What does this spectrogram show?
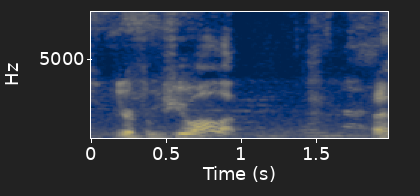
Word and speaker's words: Puyallup: And I was like, well, you obviously know Washington because you pronounce Puyallup. Right, yeah. And because most people are like, how I would Poi something. Yeah. Pui something.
